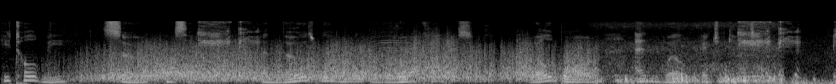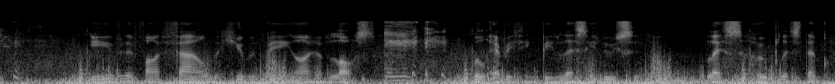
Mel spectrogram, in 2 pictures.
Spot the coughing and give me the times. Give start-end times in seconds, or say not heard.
1.9-2.6, 7.3-8.6, 12.2-12.8.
